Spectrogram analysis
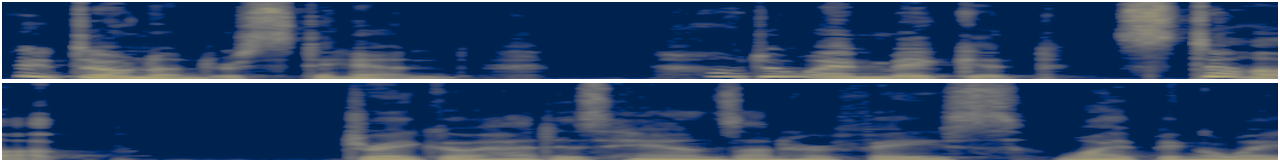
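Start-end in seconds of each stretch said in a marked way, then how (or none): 0.1-3.5 whining through tears. A narrator's reading. Hermione sobbing, frustrated she cannot talk to Draco. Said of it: "through her tears".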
